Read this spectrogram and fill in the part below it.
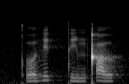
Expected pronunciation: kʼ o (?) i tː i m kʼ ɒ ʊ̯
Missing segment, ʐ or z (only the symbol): z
